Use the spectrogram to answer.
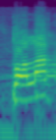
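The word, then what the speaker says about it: طلاق: ও বাবা, তালাক নয়, শব্দটা হবে তলাক। ওর আরবি উচ্চারণ কি জানেন? তোয়েল আমারিফ কফ। বাংলা উচ্চারণ কি? তয় বয় লয়াকার ক।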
